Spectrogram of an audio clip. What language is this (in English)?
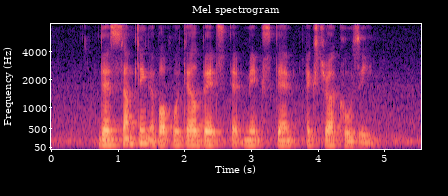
English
